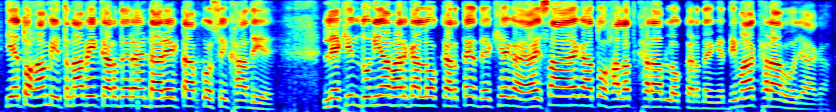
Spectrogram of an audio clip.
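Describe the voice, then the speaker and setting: A man's voice: high voice, brisk, sharp tone, smooth. A man teaching an exam-prep math lesson, drilling fractions and percentages aloud and calling his students dear ones.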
